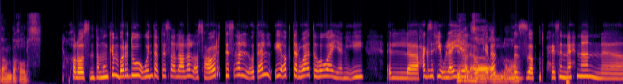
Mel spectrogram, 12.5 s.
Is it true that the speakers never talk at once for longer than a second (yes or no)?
no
